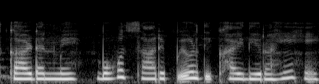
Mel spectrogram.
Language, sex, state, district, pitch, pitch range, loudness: Hindi, female, Madhya Pradesh, Bhopal, 260 Hz, 250-275 Hz, -14 LUFS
